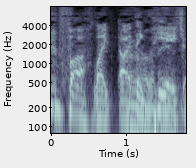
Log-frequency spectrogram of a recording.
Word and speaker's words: pho: Pho? I love your face. What's it called? Pho. I think PHO is. PHO. Pho. Yeah. Oh, they don't pronounce it pho? No, it's like Vietnamese. They say pho.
